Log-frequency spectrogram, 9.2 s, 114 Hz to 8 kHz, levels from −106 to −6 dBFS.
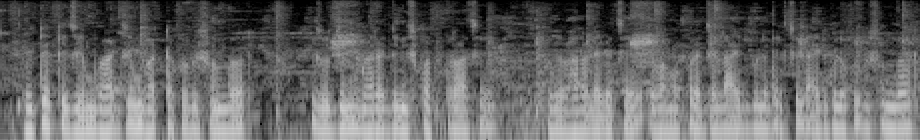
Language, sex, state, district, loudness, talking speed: Bengali, male, West Bengal, North 24 Parganas, -35 LUFS, 170 wpm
